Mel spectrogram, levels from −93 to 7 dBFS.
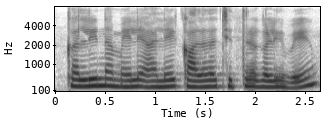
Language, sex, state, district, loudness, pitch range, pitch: Kannada, female, Karnataka, Bangalore, -14 LUFS, 215-235 Hz, 225 Hz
